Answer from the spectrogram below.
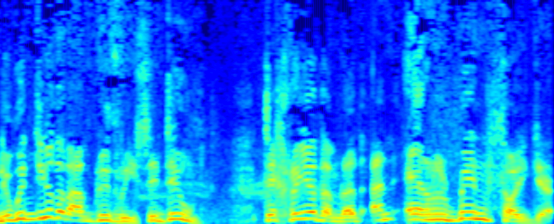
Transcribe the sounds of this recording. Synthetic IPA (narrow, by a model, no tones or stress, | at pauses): nɛwɪdjɔðəɾavɡrɨðriːsejdɪwn | d̥ɛχrejɔðəmləðənɛrbɪnɬɔjɡɛ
